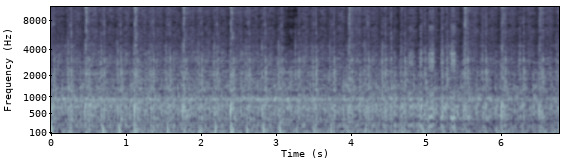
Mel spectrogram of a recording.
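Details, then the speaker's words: New Idea Vari Speed engine, freshly restored and started after choking, idling unloaded with the mic near the valve: slow, uneven chuffing with a light valve click, no knocks or grinding. Valve working fine. "i'm gonna pick you up bring you over here and let you listen to this valve here clicking in there it's working fine"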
